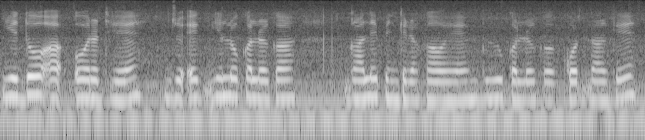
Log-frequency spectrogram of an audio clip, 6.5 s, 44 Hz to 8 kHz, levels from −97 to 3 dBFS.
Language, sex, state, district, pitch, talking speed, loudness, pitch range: Hindi, female, Arunachal Pradesh, Papum Pare, 100 Hz, 215 wpm, -16 LUFS, 95-105 Hz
